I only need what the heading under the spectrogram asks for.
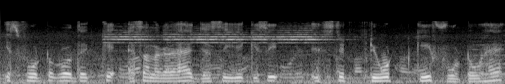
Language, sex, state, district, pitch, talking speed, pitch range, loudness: Hindi, male, Punjab, Kapurthala, 160 Hz, 180 wpm, 150-170 Hz, -15 LUFS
